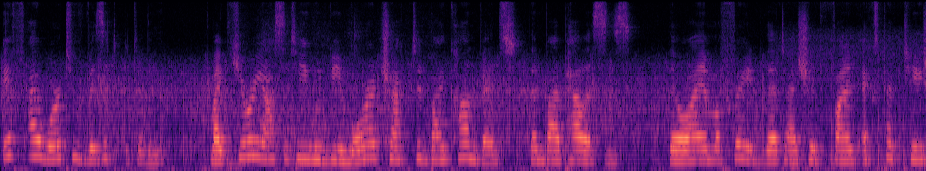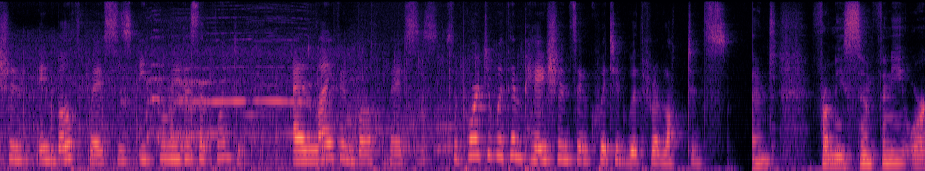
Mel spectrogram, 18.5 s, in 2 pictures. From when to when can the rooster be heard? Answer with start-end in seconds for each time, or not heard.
10.0-12.4.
